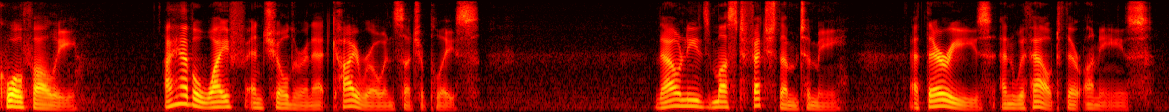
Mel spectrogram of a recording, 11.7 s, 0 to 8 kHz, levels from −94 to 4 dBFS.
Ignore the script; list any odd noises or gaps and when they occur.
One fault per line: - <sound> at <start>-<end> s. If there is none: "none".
none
